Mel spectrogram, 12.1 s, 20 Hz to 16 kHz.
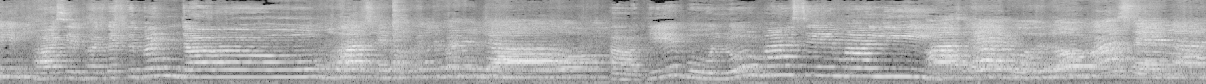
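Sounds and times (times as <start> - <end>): children singing together: 0.0 - 0.4, 3.0 - 6.1, 9.3 - 12.0.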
